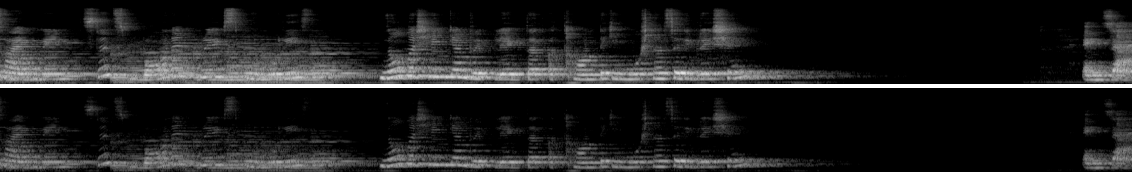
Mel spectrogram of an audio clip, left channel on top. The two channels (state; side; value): quieter; right; 13.0 dB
